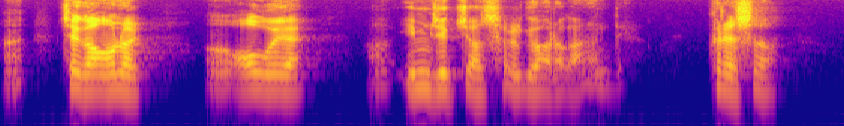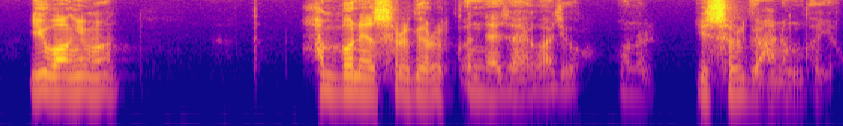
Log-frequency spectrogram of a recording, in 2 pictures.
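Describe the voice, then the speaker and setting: A male pastor delivers a sermon in a church. His voice sits high and carries a gravelly edge with a sharp, bright tone. He talks emphatically and keeps nudging his listeners with questioning tags. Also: steady tone, normal speed, long pauses. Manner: emphatic, prodding the congregation with frequent "eh?" tags. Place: church sanctuary.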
